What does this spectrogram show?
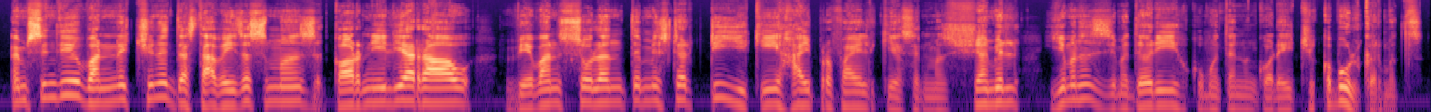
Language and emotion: Kashmiri, neutral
